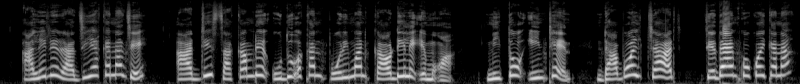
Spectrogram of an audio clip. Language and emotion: Santali, angry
